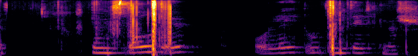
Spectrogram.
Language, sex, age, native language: Icelandic, female, 11, Icelandic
